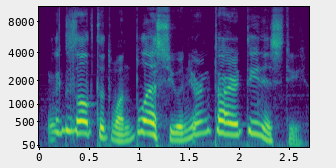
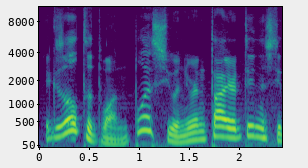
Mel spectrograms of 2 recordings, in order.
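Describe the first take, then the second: First: The voice is higher-pitched and strained. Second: The voice is deep and low-pitched. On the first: "the higher pitched tone of voice ... it feels strained" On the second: "this is a very male voice. It's very low"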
